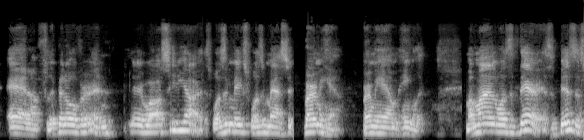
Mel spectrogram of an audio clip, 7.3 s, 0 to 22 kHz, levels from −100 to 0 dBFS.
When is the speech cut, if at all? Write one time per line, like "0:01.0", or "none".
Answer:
0:03.7
0:05.8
